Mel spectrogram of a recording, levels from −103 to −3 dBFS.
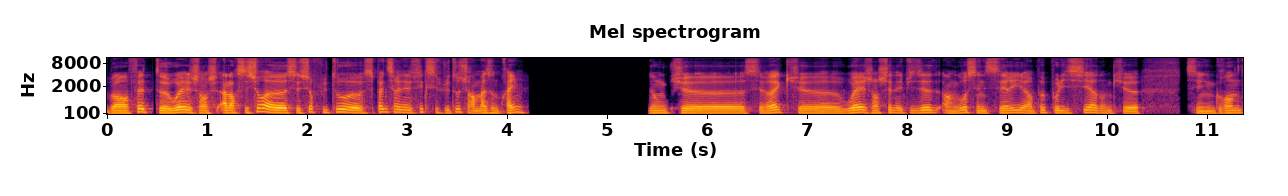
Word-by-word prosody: ben, 120 +1 +2
en 120 - +4
fait, 180 +3 -1
heu, 125 - +5
ouais 155 +4 +6
j'ench 125 -2 -2
alors 135 0 +3
c'est 140 - -1
sûr 200 +7 +2
heu 140 -3 +7
c'est 135 0 -3
sûr 145 +7 -2
plutôt 165 0 +1
heu, - - -3
c'est 125 - -7
pas 175 - +1
une 180 - -3
série 165 -3 -1
Netflix 145 +4 -4
c'est 130 - -8
plutôt 130 +8 -4
sur 150 -8 -3
Amazon 125 +2 -1
prime. 130 +6 0 1.3
Donc 125 +1 -4
heu, 120 -1 +2
c'est 115 0 -7
vrai 145 +6 +2
que 120 -4 -2
ouais 140 +7 +3
j'enchaîne 135 +1 -4
l'épisode. 135 +3 -2
En 120 - -3
gros 135 +6 0
c'est 145 -3 -4
une 120 - -3
série 130 +4 -2
un 120 - -1
peu 145 +5 -5
policière 135 +2 -2
donc 120 -2 -8
heu, 105 -1 0 0.5
c'est - - -7
une 110 0 -3
grande 130 +3 -3
130 Hz, 240 wpm, -22 LUFS, 120-145 Hz, 1.3 s, heu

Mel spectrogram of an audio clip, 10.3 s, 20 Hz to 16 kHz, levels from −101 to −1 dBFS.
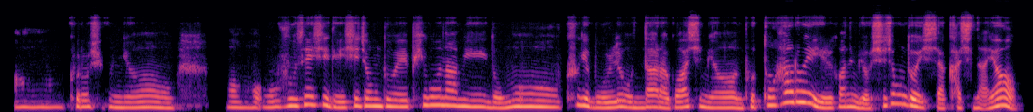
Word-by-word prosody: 음 185 0 -6
그러시군요. 180 -4 -3 0.5
어 180 -1 -5 0.2
"오후 195 +5 0
3 270 +3 -1
시, 255 -1 0
4 185 -4 -1
시 225 +6 0
정도에 220 -3 +3
피곤함이 235 -4 +1
너무 195 +3 +2
크게 250 -3 +1
몰려온다."라고 175 -1 0
하시면 170 -5 0
보통 195 +9 -2
하루의 340 0 +3
일과는 190 +3 +1
몇 155 -3 0
시 240 - -2
정도에 270 -8 +3
시작하시나요? 165 - -1
195 Hz, 290 characters per minute, -30 LUFS, 175-225 Hz, 0.5 s, 정도에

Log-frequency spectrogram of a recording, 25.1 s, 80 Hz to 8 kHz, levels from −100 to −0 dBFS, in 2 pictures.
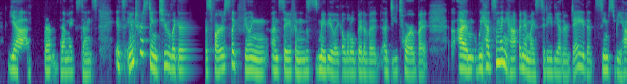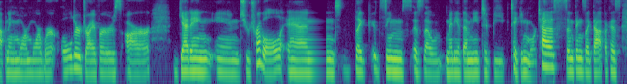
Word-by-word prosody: yeah, 180 -3 +3 0.5
that 170 0 +2 0.2
that 160 -1 -1
makes 160 +1 -8
sense, 145 -1 -6 0.3
it's 215 -1 -2
interesting 275 - +3
too, 220 +4 0
like, 185 -2 +1 0.5
as 165 +1 0
far 170 0 +3
as, 190 0 -2
like, 235 -2 +1
feeling 170 -7 0
unsafe, 170 -2 0
and 155 -1 -1
this 165 0 -4
is 180 - -4
maybe, 175 -1 +3
like, 145 0 -3
a - - -1
little 155 0 -3
bit 155 0 -1
of 150 -1 -4
a 145 0 -4
a 165 - -3
detour, 155 -1 -2
but, - - 0 0.5
uh, - - -9
I'm 180 -3 +8
we 190 +1 +2
had 215 0 +3
something 270 +2 +6
happen 165 +1 +1
in 180 - +3
my 145 -1 -1
city 155 +3 -4
the 155 -1 -5
other 140 -1 -5
day 195 +9 -1
that 150 -3 -9
seems 180 -1 0
to 165 - -12
be 155 -2 -5
happening 155 0 -2
more 145 -2 -3
and 150 - -4
more 150 0 -4
where 150 0 -5
older 185 +4 +1
drivers 150 -2 -2
are 140 +1 -1 0.6
getting 165 -1 +3
into 150 -1 -4
trouble, 175 - +2
and, 155 -1 -2 0.4
like, 160 -4 -1
it 175 -3 -5
seems 160 -3 +1
as 155 -5 -2
though 145 -2 -4
many 155 0 -1
of 150 -1 -6
them 150 -1 +1
need 150 0 -2
to 155 -2 -5
be 145 -1 -12
taking 155 +1 -2
more 135 0 -6
tests 210 +2 +6
and 165 -1 +1
things 165 -1 0
like 155 -1 -2
that, 150 0 +4
because 155 0 -4
160 Hz, 180 wpm, -24 LUFS, 150-175 Hz, 0.6 s, I'm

